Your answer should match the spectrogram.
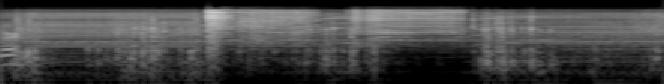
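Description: Homemade cam-driven automatic band saw blade sharpener running, its grinder motor giving a steady whine while it grinds the teeth of a band saw blade. Two louder rasping bursts come about a second and a half and two and a half seconds in.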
